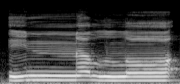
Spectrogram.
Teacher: نون مشدد ہے اور نون مشدد پر ہمیشہ غنہ کیا جائے گا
